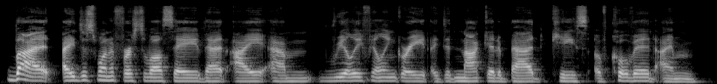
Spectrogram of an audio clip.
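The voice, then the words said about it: Hoarse, congested voice. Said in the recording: “my voice is a little bit hoarse and I'm a little bit congested”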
